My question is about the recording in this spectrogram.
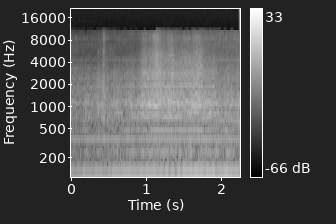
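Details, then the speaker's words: Hobart MG2032 8.5 hp commercial meat grinder mixer on a three-phase converter, gear worm fitted with new parts, running in mix mode with paddles turning: even steady low hum at constant pitch, no knocks or grinding, converter humming. "First, we can turn it on mix, and now the paddles are just turning."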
